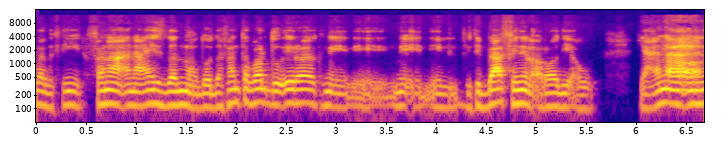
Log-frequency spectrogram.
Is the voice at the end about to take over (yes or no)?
yes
